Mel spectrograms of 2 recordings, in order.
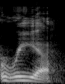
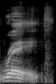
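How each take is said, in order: First: The name is said like 'Rhea'. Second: The name is said like 'Ray'. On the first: The speaker calls it wrong. "It's not Rhea" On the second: The speaker calls it right. "It's like John Ray"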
